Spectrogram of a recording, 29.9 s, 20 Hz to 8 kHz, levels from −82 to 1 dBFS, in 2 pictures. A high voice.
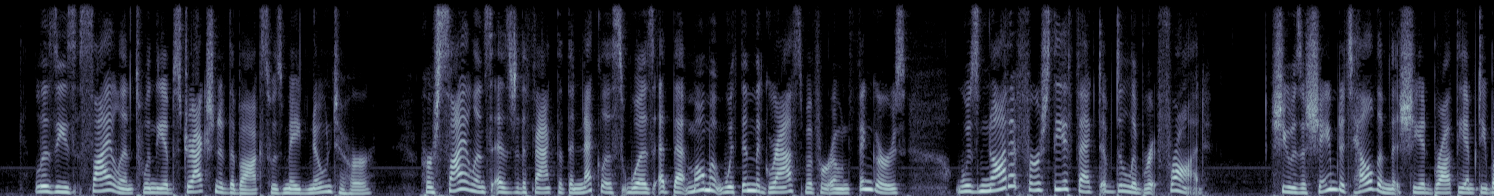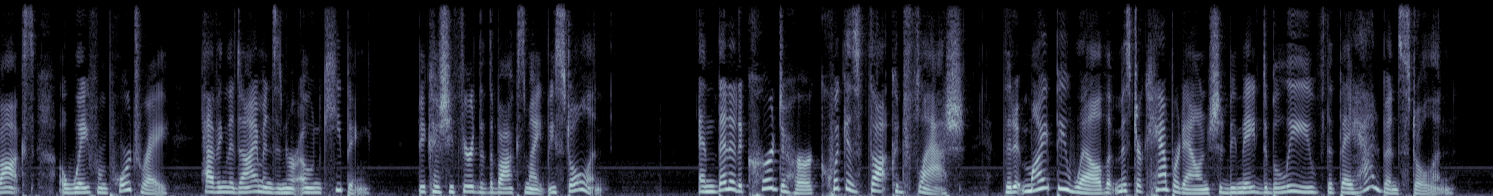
Yes: high, 195 Hz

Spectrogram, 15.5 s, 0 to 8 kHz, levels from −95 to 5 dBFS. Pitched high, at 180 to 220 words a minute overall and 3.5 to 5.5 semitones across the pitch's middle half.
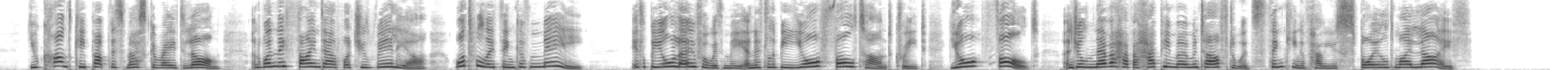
Yes: very high, 345 Hz; average, 200 wpm; average, 4.1 semitones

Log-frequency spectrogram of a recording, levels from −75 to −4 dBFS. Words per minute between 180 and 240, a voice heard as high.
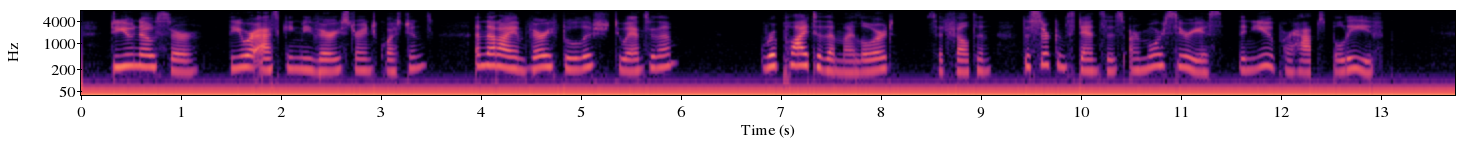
No: average, 160 wpm; high, 210 Hz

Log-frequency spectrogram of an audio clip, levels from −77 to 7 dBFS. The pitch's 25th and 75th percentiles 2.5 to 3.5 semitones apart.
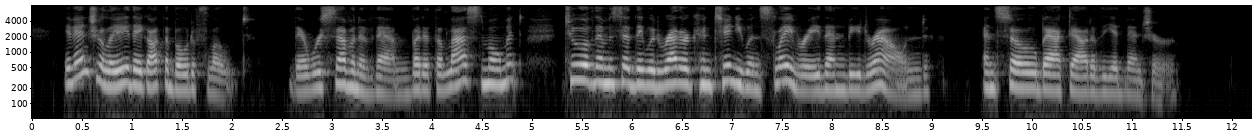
No: average, 4.8 semitones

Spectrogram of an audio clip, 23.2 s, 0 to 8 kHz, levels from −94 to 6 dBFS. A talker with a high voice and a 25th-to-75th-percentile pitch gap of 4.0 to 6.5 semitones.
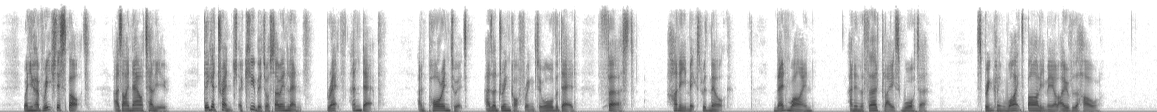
No: low, 120 Hz; average, 4.7 semitones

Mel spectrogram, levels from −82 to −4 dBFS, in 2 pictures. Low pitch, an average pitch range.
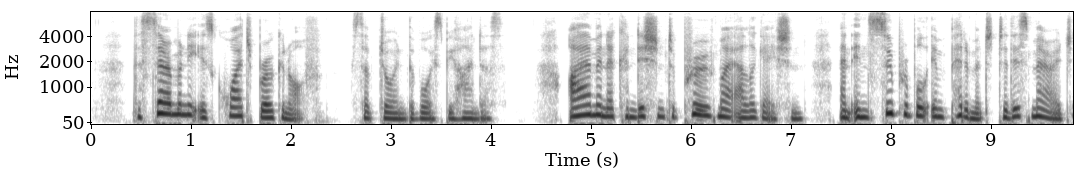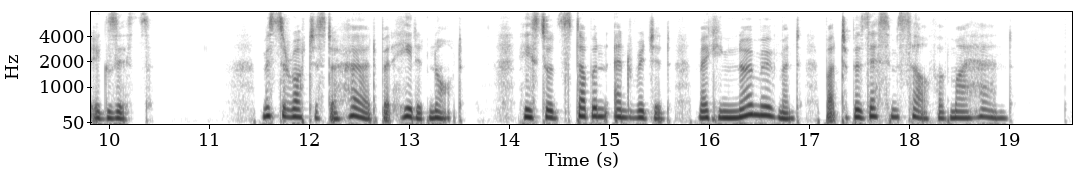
No: medium, 185 Hz; average, 4.7 semitones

